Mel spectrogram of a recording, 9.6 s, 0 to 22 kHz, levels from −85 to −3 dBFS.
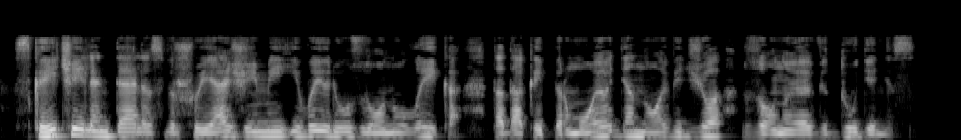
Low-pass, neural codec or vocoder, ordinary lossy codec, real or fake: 7.2 kHz; none; MP3, 48 kbps; real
